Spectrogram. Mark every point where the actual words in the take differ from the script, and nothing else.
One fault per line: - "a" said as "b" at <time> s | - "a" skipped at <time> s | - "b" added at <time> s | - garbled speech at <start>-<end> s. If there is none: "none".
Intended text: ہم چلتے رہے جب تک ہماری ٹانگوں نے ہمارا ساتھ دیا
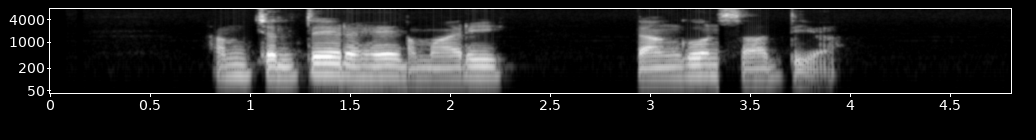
- "جب تک" skipped at 1.8 s
- "نے ہمارا" skipped at 3.3 s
